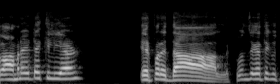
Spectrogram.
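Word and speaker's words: دال: জিহ্বার আগা উপরে দুই দাঁতের গোড়ায় লাগান, লাগান লাগান, লাগিয়ে তিন আলিফ টানে উচ্চারণ করেন, দাল।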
